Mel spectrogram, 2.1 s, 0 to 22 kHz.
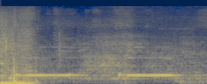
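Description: Rap music with a heavy bass line cuts off about half a second in. After that comes the whirr of a Concept2 rowing machine's air flywheel under hard rowing, with a hum that comes and goes about once a second.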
